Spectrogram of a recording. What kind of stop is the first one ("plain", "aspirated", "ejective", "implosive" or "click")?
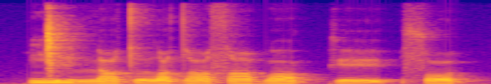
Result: click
